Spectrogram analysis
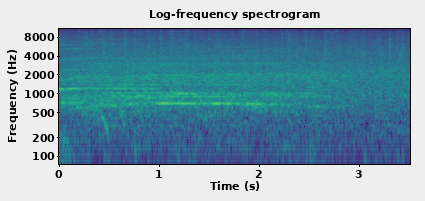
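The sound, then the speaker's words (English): Steady audience applause at the 6th and I Synagogue for NPR writer and editor Stephen Thompson fills the whole stretch, a dense wash of many hands clapping at an even loudness with faint cheering mixed in and no voices on top. “I am a writer and editor who is pausing for applause.”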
